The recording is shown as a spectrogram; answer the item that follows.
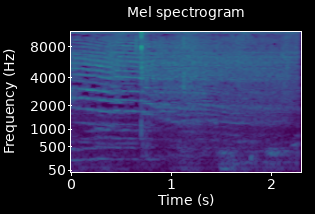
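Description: A faint, drawn-out pitched cry in the background, slowly falling in pitch and fading out about a second in, over quiet room tone.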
